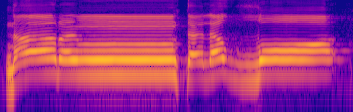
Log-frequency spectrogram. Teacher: حرف مدہ ہے، ایک الف کھینچیں گے · تنوین کے بعد دیکھیں دو زبر کی تنوین را کے اوپر ہے، اس کے بعد آگے تا حرف اخفا میں سے یہاں پر اخفا کا غنہ کریں گے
